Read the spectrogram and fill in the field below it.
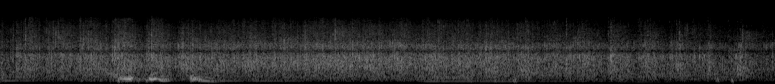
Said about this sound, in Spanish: ¿Qué tal si le das un aplauso al Señor?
